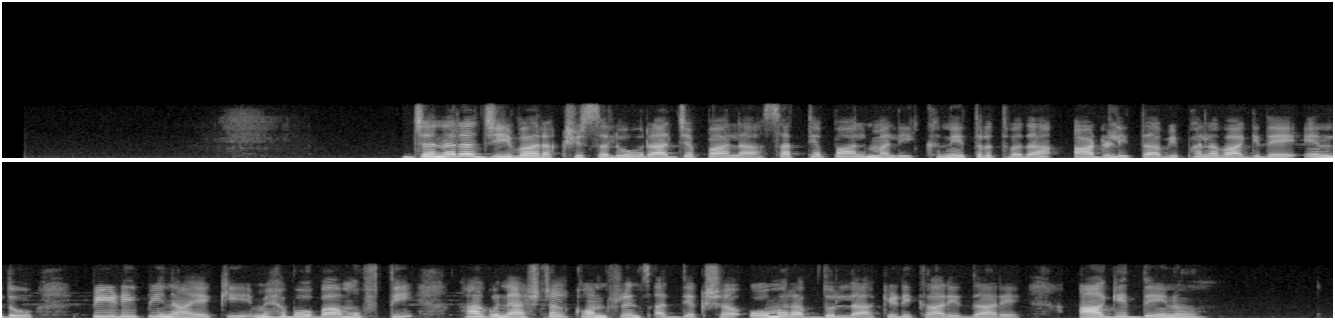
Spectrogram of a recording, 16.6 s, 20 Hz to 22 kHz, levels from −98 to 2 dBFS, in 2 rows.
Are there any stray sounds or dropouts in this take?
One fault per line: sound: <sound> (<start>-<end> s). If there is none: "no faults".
no faults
